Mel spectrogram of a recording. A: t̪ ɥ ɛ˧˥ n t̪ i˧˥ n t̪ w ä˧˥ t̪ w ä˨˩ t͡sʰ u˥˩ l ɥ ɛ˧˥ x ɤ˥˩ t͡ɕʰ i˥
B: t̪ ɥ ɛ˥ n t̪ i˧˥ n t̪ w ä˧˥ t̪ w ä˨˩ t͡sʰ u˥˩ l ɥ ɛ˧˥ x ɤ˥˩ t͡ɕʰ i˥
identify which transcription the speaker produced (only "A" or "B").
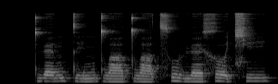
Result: A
